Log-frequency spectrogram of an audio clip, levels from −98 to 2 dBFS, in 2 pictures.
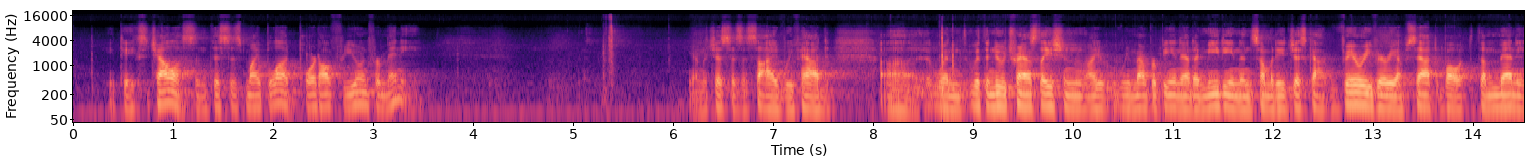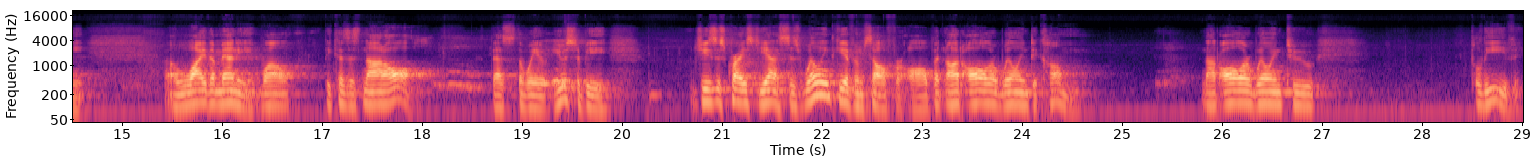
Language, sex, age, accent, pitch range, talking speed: English, male, 50-69, American, 80-105 Hz, 175 wpm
